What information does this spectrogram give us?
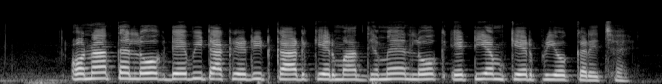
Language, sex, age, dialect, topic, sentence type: Maithili, female, 41-45, Bajjika, banking, statement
